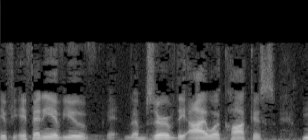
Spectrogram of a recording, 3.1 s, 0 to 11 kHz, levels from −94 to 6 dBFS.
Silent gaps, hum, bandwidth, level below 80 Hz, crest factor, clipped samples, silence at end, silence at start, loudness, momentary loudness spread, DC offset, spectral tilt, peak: none; none; 8 kHz; -56 dBFS; 20 dB; under 0.1%; 0 s; 0 s; -25 LUFS; 13 LU; under 0.1%; -6 dB/octave; -6 dBFS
